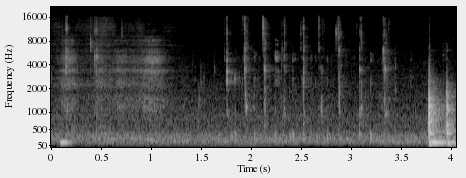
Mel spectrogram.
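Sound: sipping whiskey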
